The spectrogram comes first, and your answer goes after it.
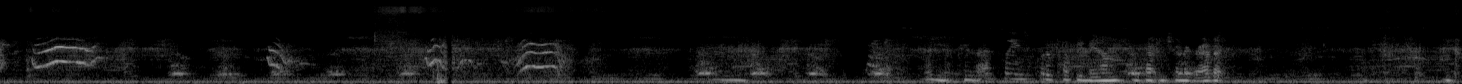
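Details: Cane Corso crying while another dog is in labour: high, wavering whines with stacked harmonics rise and fall near the start and again around five seconds, over low human voices and a steady electrical hum.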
